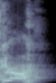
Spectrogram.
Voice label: Pain; Warframe; Tau; Dax; Knight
